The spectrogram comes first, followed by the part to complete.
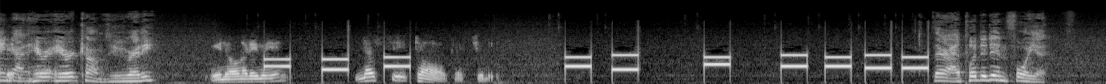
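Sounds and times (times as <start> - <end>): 
speech: 0.0 - 3.0, 3.6 - 5.1, 9.3 - 10.6
phone keypad dual-tone beeps dialing a number: 2.6 - 4.2, 5.6 - 6.4, 7.0 - 9.3.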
